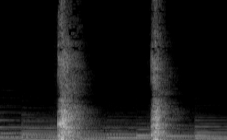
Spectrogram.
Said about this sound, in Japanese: あれ？お母さん、咳をしています。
